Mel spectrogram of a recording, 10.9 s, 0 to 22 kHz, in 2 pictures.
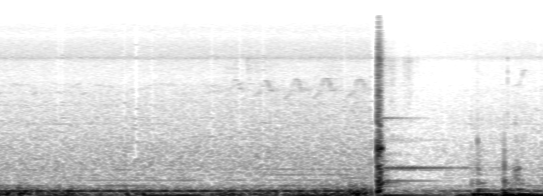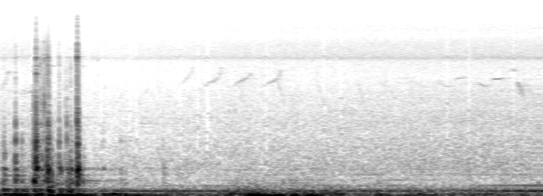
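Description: A Benjamin Kratos .25-calibre PCP air rifle fires once, a sharp crack about four seconds in. A second or two later comes a quick run of metallic clicks as the action is cycled to chamber the next pellet. A steady low rumble runs underneath.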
